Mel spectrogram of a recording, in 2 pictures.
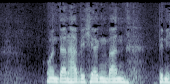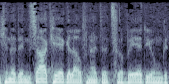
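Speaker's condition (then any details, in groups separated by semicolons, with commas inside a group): Parkinson's disease; almost daily falls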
